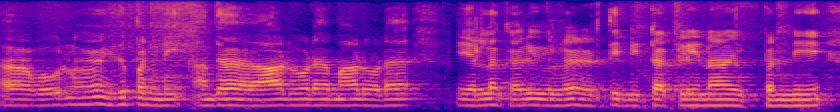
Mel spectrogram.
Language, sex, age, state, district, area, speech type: Tamil, male, 45-60, Tamil Nadu, Salem, urban, spontaneous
